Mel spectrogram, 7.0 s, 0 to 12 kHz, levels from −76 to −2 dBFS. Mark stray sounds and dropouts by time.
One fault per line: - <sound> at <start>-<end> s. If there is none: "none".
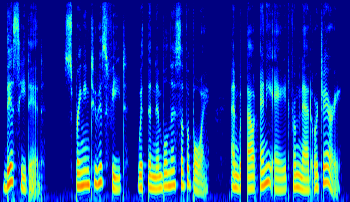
- dropout at 4.8-4.9 s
